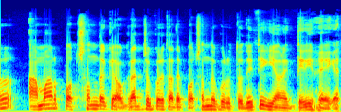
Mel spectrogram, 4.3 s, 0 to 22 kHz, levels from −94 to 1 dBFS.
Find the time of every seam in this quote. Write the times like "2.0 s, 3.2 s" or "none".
none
